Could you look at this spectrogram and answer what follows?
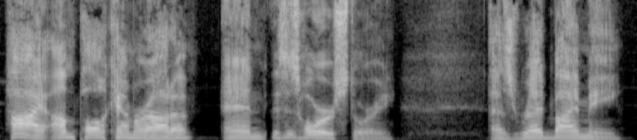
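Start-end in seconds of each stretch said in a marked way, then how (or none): none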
